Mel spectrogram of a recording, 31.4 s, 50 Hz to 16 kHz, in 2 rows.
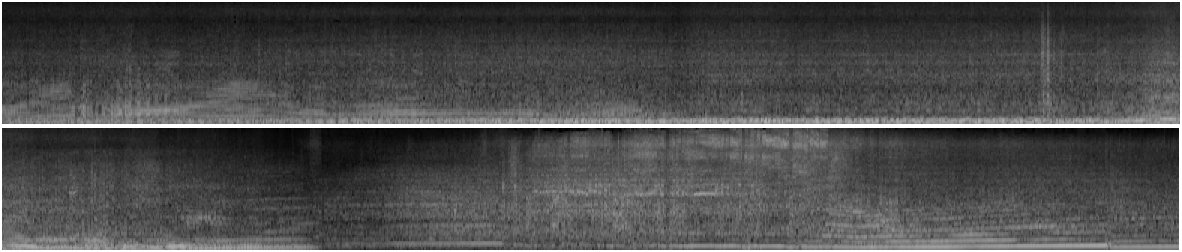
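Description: Škoda Fabia R5 rally car's turbocharged four-cylinder running with brief rises in revs, one at about two seconds and a bigger rise and fall at about sixteen seconds. After a sudden cut there is a hiss of tyre and road noise, then the engine rises steadily in pitch as the car accelerates near the end.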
